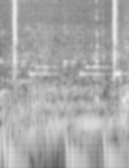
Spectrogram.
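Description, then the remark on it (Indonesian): A noisy motorbike goes by, its engine droning low and steady with pitch swells and a couple of sharp raspy bursts, loud throughout with no talking. “motor berisik”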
